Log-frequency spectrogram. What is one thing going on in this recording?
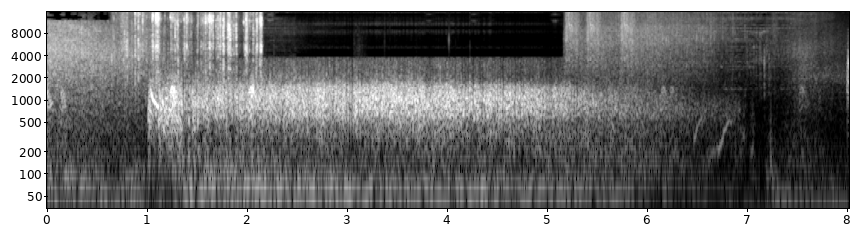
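A loud magical blast roars and rumbles.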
